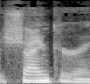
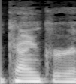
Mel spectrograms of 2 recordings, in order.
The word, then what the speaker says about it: chancre: And I've heard people pronounce that chancre and canker, and I think there's multiple ways to do it, but it's basically a painless red sore.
